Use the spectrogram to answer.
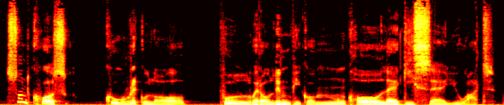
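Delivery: slow, measured Latin verse reading; poetry recitation. Acted. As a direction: declaim the ode with careful pauses. Recites Horace's ode in Latin.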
